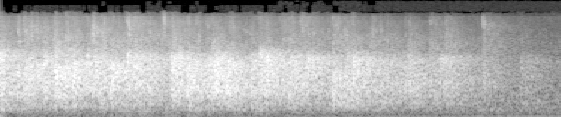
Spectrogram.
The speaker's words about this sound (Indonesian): Amin. Mari berikan tepuk tangan untuk Yesus Tuhan.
